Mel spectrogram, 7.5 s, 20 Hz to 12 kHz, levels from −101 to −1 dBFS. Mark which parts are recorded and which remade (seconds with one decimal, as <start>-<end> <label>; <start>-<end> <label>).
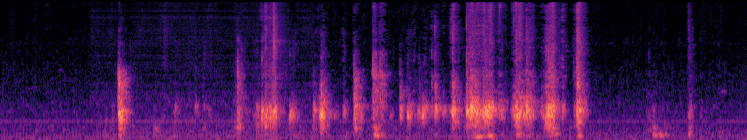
0.0-0.9 recorded; 0.9-3.2 remade; 3.2-7.5 recorded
